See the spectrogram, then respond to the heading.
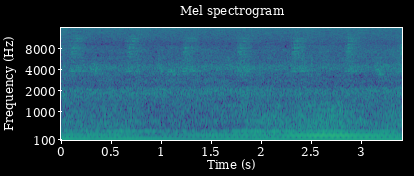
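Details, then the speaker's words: Ceiling fan running with a steady low hum and a wavering scraping tone above it; something rubs as it turns, which is why the fan isn't used. "if you can hear that scraping as you can probably tell why it's not being used"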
